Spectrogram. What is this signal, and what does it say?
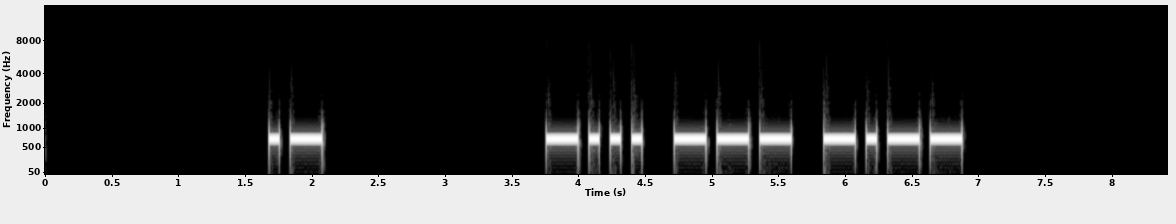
Morse code, heard as a keyed tone, about 15 wpm, 700 Hz. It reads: A BOY
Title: 3x Word-Spacing - Sentences from Top 400 Words - 15wpm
